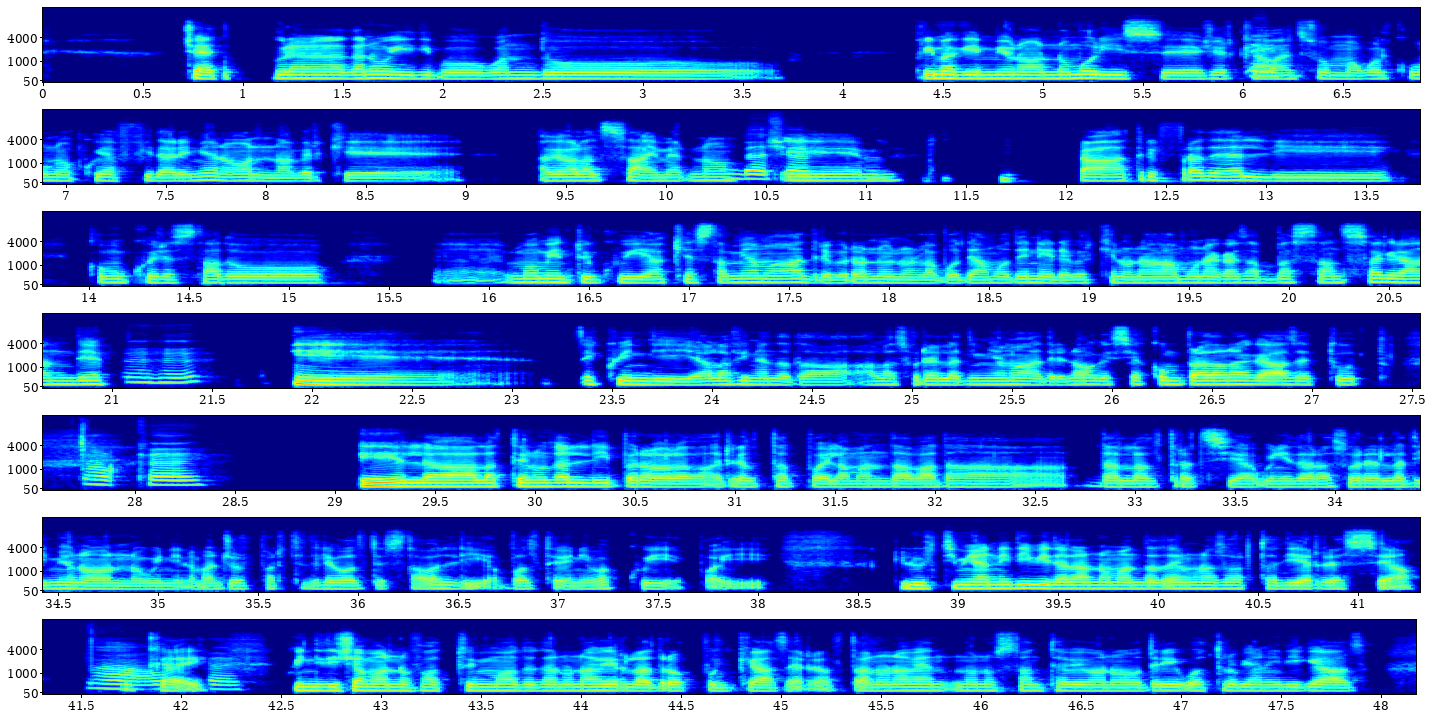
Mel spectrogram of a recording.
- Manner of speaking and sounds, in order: "cioè" said as "ceh"; other background noise; tapping
- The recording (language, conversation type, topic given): Italian, unstructured, Qual è la cosa più triste che il denaro ti abbia mai causato?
